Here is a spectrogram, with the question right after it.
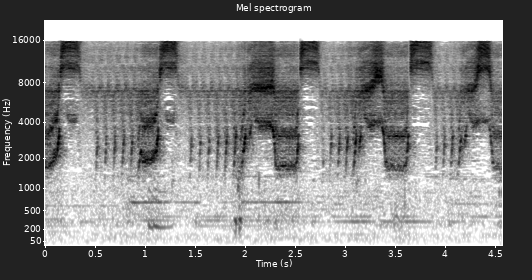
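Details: Shrill song of a tsukutsukuboshi cicada, locally likened to "ooshin tsukutsuku" and "takabeccho", with rapid rasping pulses that swell and end in upward-sweeping buzzes, repeating roughly every second; a faint tone is heard briefly underneath.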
